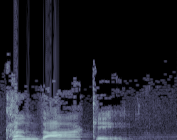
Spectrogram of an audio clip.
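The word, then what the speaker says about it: Kandake: He was the treasurer of Candace, it says in our New Testament text. In the original, it's three syllables, Kandaki.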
